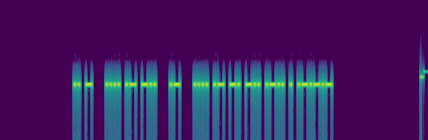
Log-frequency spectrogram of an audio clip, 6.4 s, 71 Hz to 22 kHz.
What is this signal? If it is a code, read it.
Morse code, heard as a keyed tone, about 40 wpm, 700 Hz. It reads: IT HAD A HANDLE.
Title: Sentences from Top 1100 Words 40wpm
